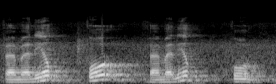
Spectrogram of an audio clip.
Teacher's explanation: huruf dha lidah duduk tepi, kemudian huruf ta lidah duduk tengah. Apabila kita kata famanil lidah duduk tepi, kemudian ejah balik lidah tu daripada tepi ke tengah pula.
